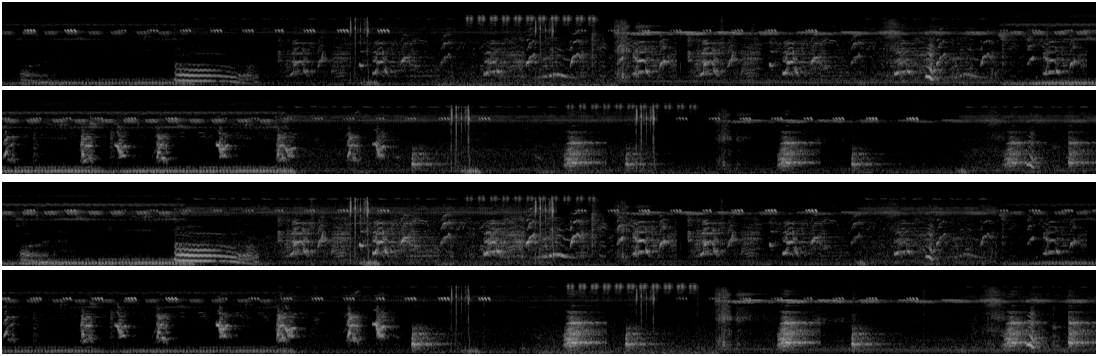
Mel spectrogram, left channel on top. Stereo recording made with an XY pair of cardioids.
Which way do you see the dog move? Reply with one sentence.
In this clip you hear the dog move from right to left and back again.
